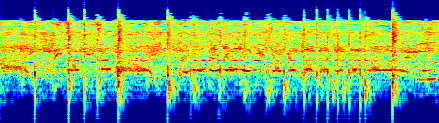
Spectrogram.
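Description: Drumsticks striking a makeshift drum kit of plastic video game and DVD cases: quick, irregular hits with a fast run of strikes about three seconds in, over a song playing in the background.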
